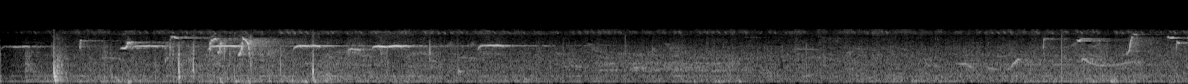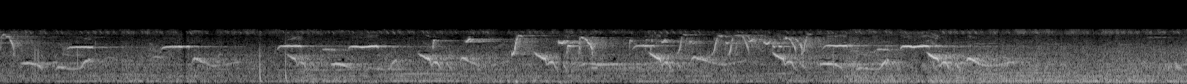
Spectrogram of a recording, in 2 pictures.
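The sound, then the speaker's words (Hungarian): Wood pigeons coo among other unusual bird calls in New Guinea. The dense chorus of many chirps, whistles and trills runs unbroken throughout over a steady background hiss. “az itteni vadgalambok különös, egzotikus búgását, és a többi különleges madárhangot”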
